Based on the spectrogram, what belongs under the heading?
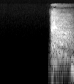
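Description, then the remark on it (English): A single sharp sneeze bursts out after a moment of silence, fairly loud, with a brief throaty tail as it fades. “Sorry. Bless you.”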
